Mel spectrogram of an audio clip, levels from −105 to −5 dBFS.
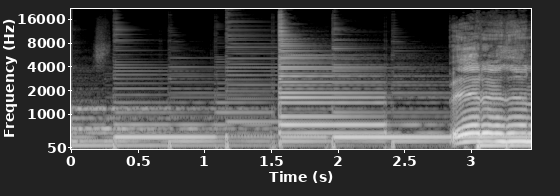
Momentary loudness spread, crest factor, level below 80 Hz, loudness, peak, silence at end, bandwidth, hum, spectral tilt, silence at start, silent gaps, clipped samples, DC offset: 13 LU; 16 dB; -46 dBFS; -25 LUFS; -8 dBFS; 0 s; 19.5 kHz; none; -6 dB/octave; 0 s; none; under 0.1%; under 0.1%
